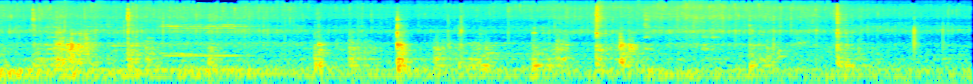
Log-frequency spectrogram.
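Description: Frying in a pan for a raw-mango fish kalia: a soft, continuous sizzle punctuated by sharp spatula scrapes and knocks at irregular intervals, close and fairly quiet.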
